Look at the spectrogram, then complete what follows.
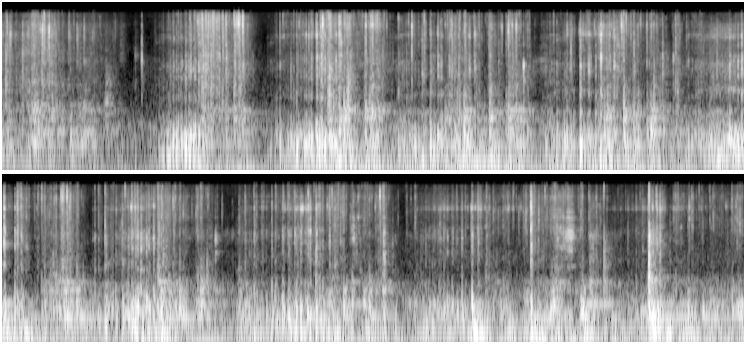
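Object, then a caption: Bar of soap scraped with a metal blade. A hand-sized solid pink Palmolive bar soap, held in the hand, is scraped with a metal blade, shaving off pink flakes. The clip is a continuous run of dry, crinkly scraping with bright, crisp textures and soft low rumble underneath, rising and falling in short bursts.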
